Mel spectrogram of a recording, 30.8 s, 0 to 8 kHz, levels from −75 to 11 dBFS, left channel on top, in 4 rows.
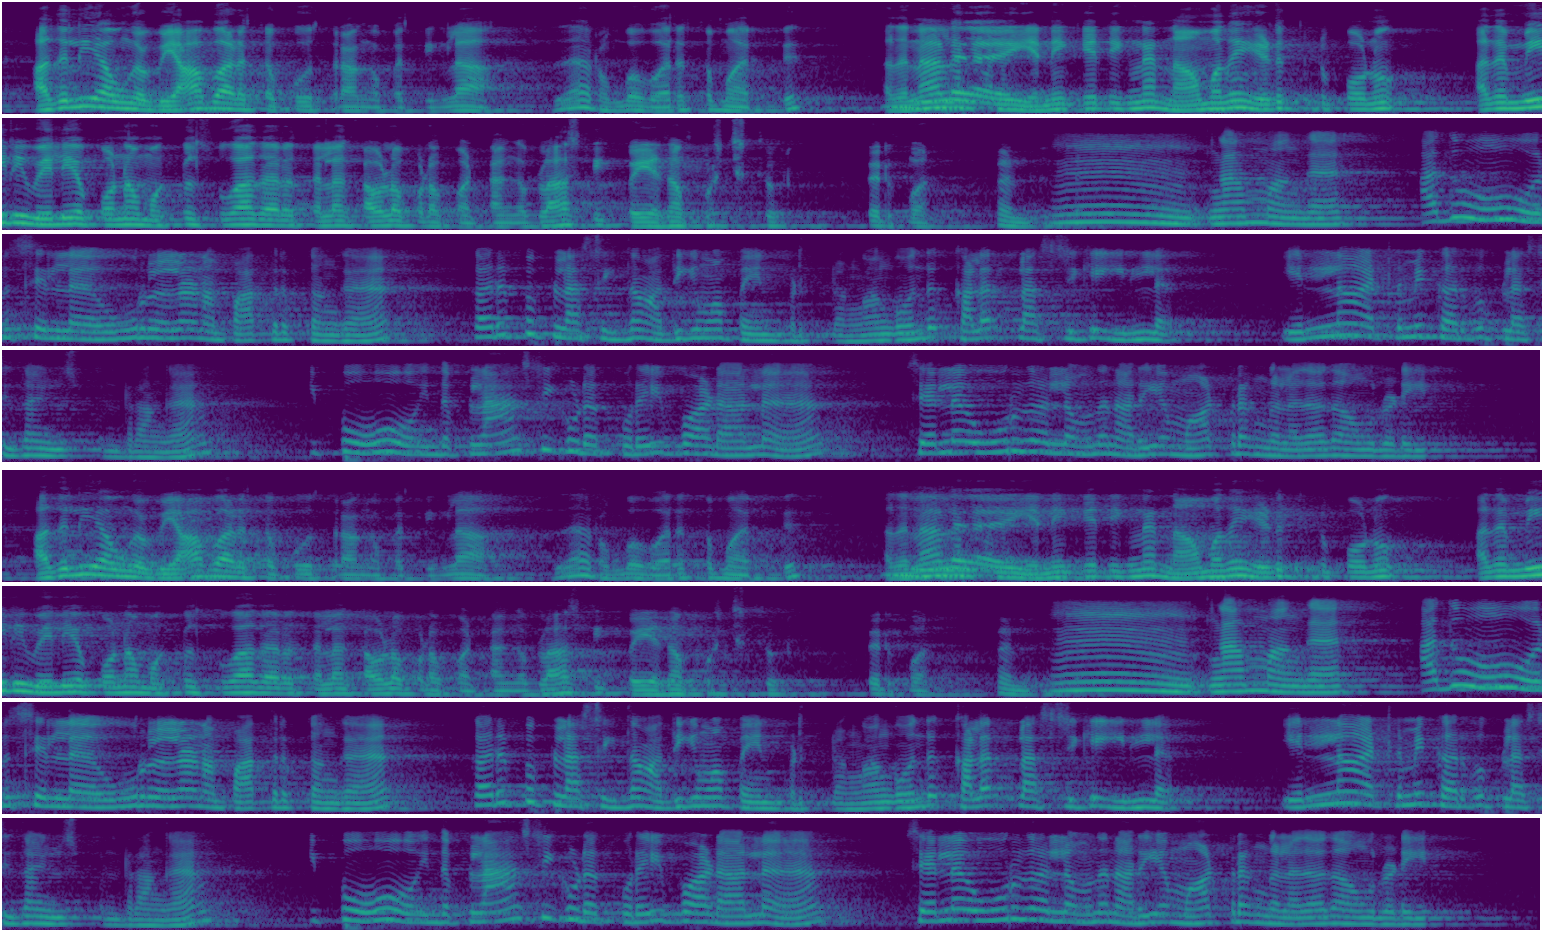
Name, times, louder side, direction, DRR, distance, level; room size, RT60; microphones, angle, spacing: voice 1, 0.2-2.5 2.8-4.0 4.4-7.0 7.4-11.7 12.0-12.4 12.7-12.9, left 3 dB, 50° left, 13 dB, 1.0 m, -25 dB
voice 2, 4.4-4.9 12.9-14.5 14.8-17.4 17.8-21.3 21.8-24.2 24.6-27.3 27.6-30.2, right 1 dB, 15° right, 12 dB, 0.8 m, -29 dB
24.0 x 15.0 x 9.9 m, 1.4 s
head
